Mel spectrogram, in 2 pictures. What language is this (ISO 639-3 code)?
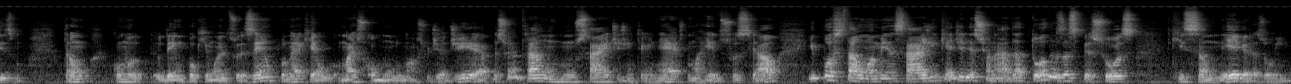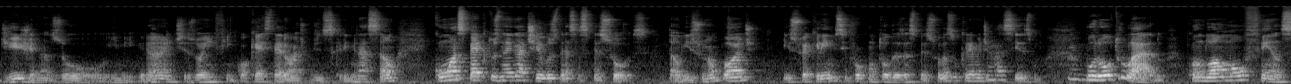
por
